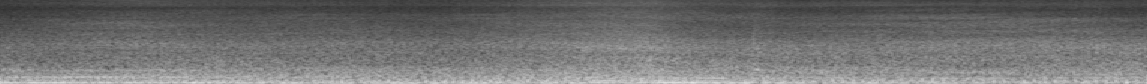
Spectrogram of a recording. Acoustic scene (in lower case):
street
